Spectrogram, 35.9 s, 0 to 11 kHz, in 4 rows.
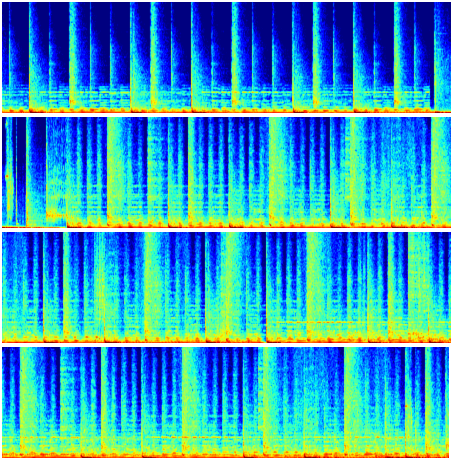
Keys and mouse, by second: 2.3 r, 5.1 middle drag, 5.6-6.1 shift+middle drag, 6.3 r, 8.9-11.1 middle drag, 11.2 shift+middle click, 13.8-16.2 middle drag, 16.5 ctrl+z, 17.5 r, 24.5 r, 30.8-32.3 middle drag, 32.5 shift+middle click, 33.3-34.5 middle drag, 34.8 g.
